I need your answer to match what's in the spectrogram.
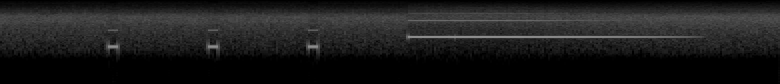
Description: Radio time signal (three low pips and a long one an octave up, as on NHK), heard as pips.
